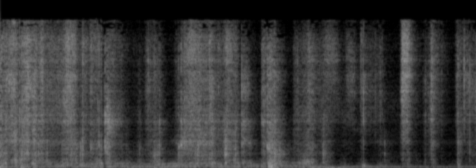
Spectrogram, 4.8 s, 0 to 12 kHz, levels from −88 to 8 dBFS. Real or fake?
fake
